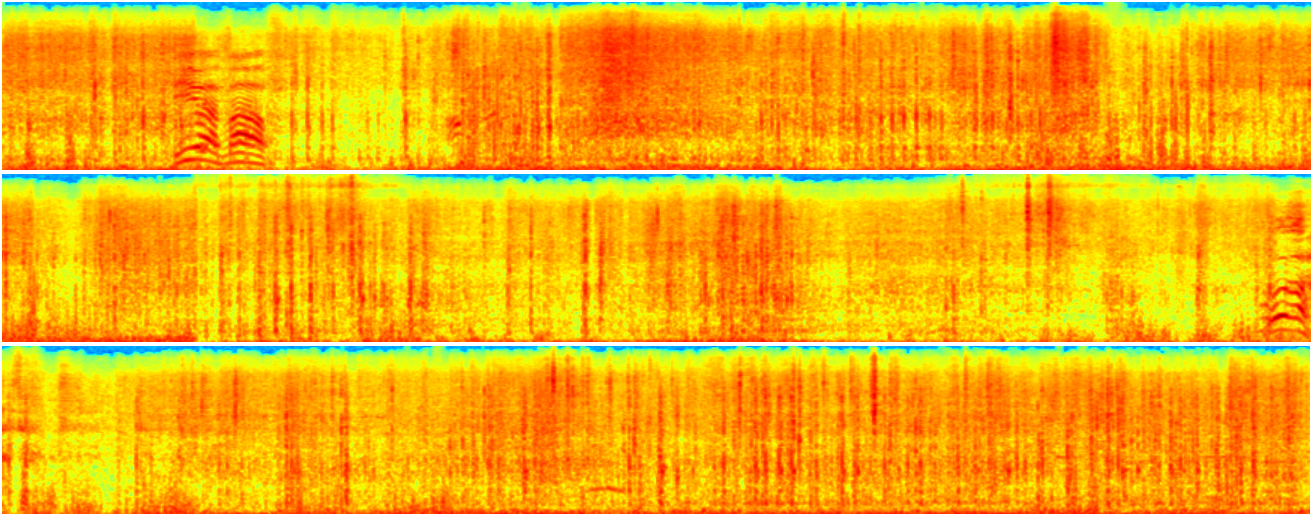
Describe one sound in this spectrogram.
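Bicycle tyres crunch and rattle over dry leaves and dirt.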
